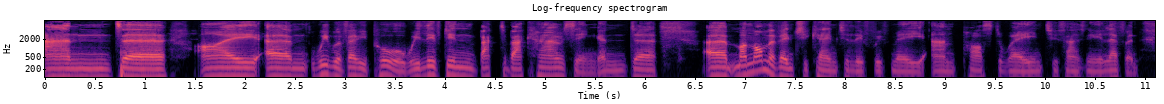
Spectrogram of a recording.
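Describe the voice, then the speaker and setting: A Birmingham accent at a moderate pace, with ordinary pitch variation and a quiet background. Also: man, fairly low pitch for a man. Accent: Birmingham (Brummie) English. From Birmingham, England (Aston). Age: 60s. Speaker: energy healing therapist. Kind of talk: interview.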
